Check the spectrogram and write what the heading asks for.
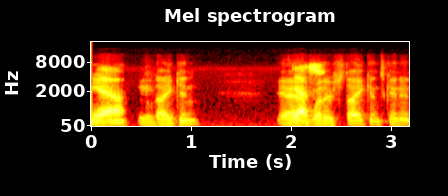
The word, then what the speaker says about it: Steichen: I don't even want to try and pronounce his name, Paul. It sounded like you had it right. Steichen? Shane Steichen, yeah. Steichen.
